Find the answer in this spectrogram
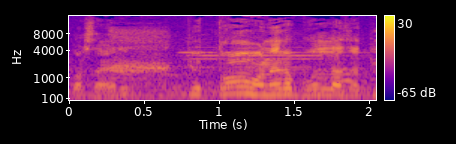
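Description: A man speaking, with a short bird call behind his voice about half a second in.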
